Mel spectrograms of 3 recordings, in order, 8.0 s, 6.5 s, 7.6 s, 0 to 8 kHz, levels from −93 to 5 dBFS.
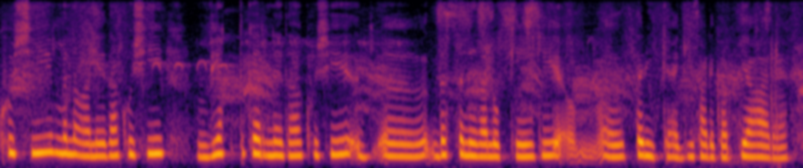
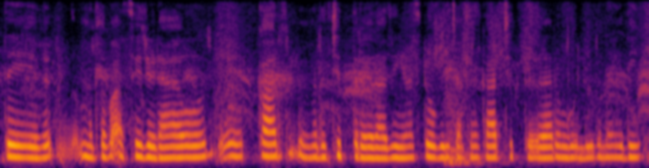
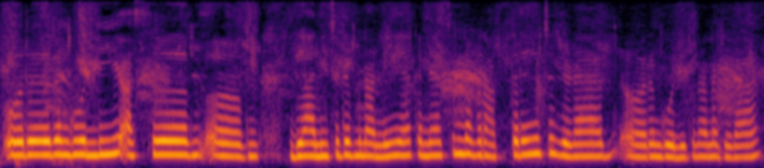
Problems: constant background noise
